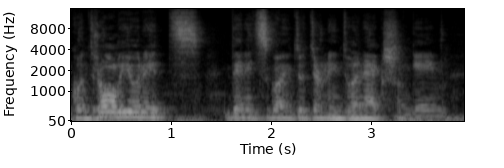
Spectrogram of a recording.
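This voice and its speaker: A man with a Serbian accent, medium pitch and fairly even intonation, with audible room echo and music in the background. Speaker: game developer. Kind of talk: live stream chat. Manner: halting.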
